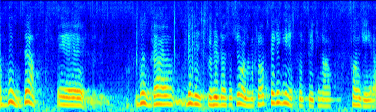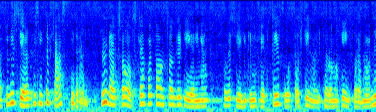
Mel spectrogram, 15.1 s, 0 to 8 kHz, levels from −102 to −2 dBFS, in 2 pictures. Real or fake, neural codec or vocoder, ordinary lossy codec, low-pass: fake; codec, 16 kHz, 2 kbps, FreqCodec, smaller model; none; none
